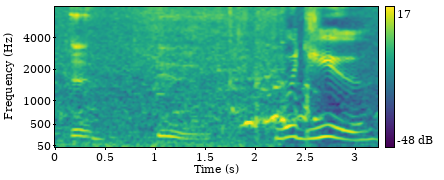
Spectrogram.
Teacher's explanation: the tongue pulls further back and the lips push out further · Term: long vowel ooh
